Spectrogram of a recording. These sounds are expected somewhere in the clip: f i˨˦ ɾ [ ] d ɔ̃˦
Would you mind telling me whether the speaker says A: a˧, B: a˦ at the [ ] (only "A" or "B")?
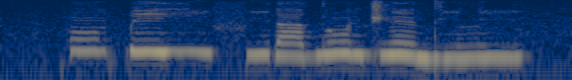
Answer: A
